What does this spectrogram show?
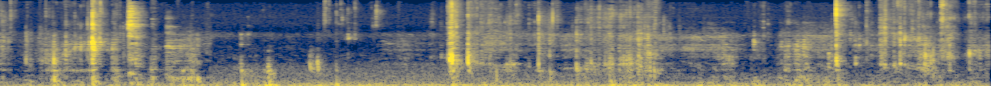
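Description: Faint crunching and chewing of a crispy, batter-fried oxtail being bitten into and eaten, with a few sharp crunches scattered through.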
